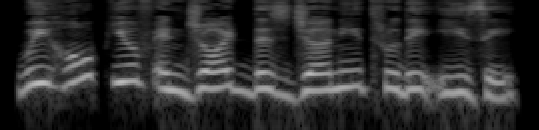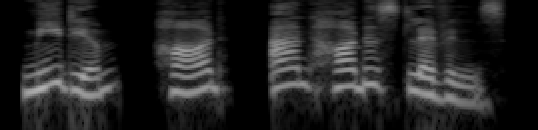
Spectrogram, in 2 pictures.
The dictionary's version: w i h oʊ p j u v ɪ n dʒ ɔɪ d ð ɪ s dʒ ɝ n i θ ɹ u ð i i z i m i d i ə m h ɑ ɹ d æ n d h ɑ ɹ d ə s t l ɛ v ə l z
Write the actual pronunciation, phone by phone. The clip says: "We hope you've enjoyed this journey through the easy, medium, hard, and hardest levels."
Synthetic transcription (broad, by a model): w i h oʊ p j u v ɪ n dʒ ɔɪ d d ɪ s dʒ ɝ n i t ɹ u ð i i z i m i d i ə m h ɑ ɹ d æ n d h ɑ ɹ d ə s t l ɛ v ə l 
